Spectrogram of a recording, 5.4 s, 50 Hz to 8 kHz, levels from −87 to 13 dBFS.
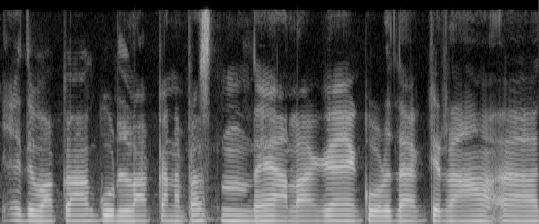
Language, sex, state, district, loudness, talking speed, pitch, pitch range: Telugu, female, Andhra Pradesh, Manyam, -13 LUFS, 90 wpm, 185 Hz, 180-190 Hz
